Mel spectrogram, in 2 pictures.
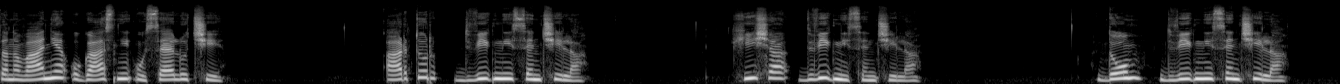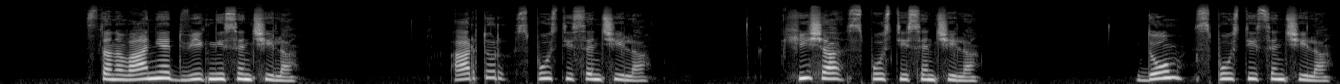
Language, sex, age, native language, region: Slovenian, female, 30-49, Slovenian, Central Slovenia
